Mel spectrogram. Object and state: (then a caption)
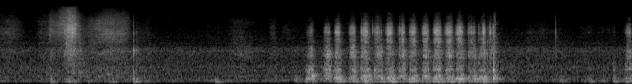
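Paper scratch-off ticket being scratched. A coin rubs the latex coating off a thin, flat paper lottery scratch-off ticket resting on a dark cloth. A single bright scrape is followed by a quiet pause, then a quick run of evenly spaced, raspy strokes lasting about two seconds. The strokes are high-pitched and dry, with little low end and almost no ring between them.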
